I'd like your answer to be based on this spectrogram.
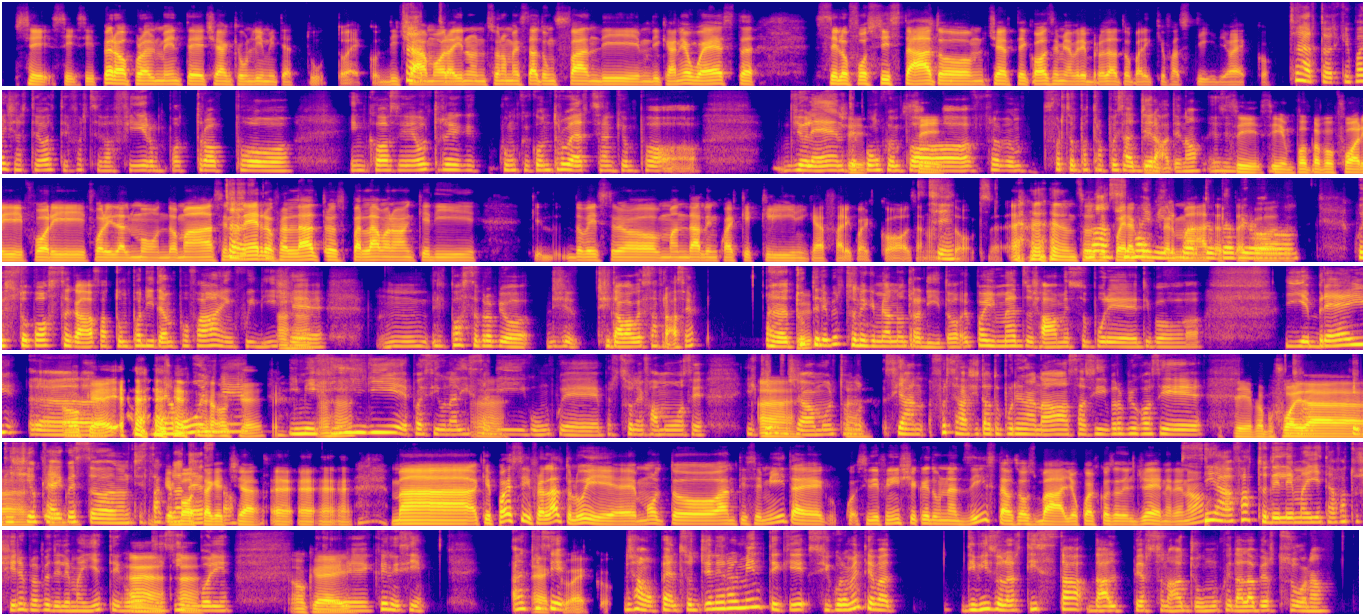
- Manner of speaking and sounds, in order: "probabilmente" said as "proalmente"; other background noise; "proprio" said as "fropio"; unintelligible speech; "proprio" said as "propo"; unintelligible speech; "proprio" said as "propio"; "aveva" said as "ava"; "proprio" said as "propio"; giggle; laughing while speaking: "okay"; unintelligible speech; "proprio" said as "propio"; "magliette" said as "maiette"; "proprio" said as "propio"; "magliette" said as "maiette"
- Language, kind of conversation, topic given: Italian, unstructured, Come reagisci quando un cantante famoso fa dichiarazioni controverse?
